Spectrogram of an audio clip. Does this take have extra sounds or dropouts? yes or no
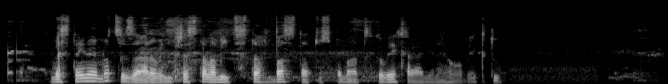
no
